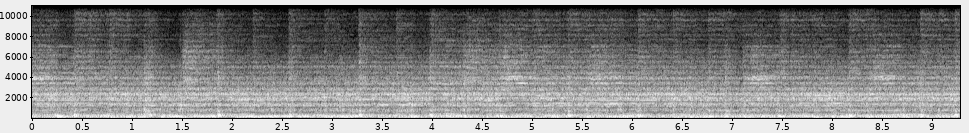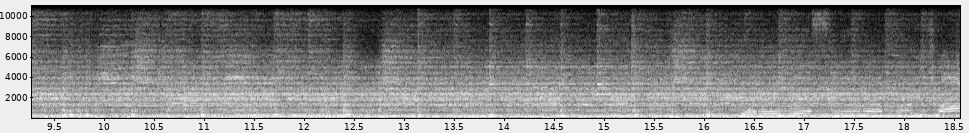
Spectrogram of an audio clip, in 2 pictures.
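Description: Live rock band playing an instrumental stretch: electric guitar over a drum kit with regular cymbal hits. Near the end a voice comes in singing.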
